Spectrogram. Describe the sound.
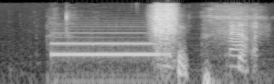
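A telephone ringing in a room: one steady electronic ring tone holds for about a second, then breaks off into brief bursts of noisy clatter.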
